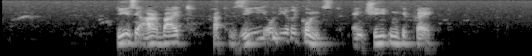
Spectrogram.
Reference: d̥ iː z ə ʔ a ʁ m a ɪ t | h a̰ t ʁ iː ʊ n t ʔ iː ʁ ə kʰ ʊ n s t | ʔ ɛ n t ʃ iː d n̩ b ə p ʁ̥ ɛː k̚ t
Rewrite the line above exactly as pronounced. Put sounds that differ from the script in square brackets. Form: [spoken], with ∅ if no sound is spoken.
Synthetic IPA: d̥ iː z ə ʔ a ʁ [b] a ɪ t | h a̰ t [z] iː ʊ n t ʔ iː ʁ ə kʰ ʊ n s t | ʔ ɛ n t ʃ iː d n̩ [ɡ] ə p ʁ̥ ɛː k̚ t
